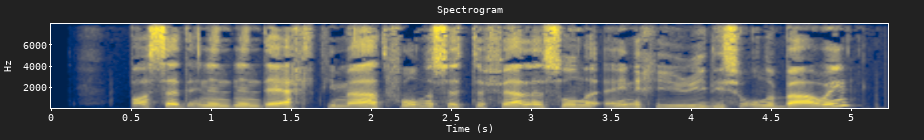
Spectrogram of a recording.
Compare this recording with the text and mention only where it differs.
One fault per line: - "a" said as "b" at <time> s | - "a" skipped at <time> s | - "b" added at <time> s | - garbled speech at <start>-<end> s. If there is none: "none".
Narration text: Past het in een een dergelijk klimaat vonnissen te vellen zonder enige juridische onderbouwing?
none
